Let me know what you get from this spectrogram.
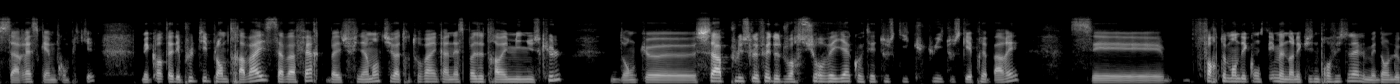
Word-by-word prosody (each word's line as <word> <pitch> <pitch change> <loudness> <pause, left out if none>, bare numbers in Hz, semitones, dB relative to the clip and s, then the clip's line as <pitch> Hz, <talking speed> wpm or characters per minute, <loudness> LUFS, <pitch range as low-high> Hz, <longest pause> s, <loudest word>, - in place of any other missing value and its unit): ça 100 - +1
reste 125 +2 +1
quand - - +1
même 105 - -8
compliqué. 105 - -12 0.5
Mais - - +3
quand 130 -1 -2
tu - - 0
as - - 0
des 115 - 0
plus 165 - -7
petits 160 +2 -1
plans 130 -2 0
de 125 - -12
travail, 150 - +3
ça 190 - -1
va 120 -1 +2
faire 170 +1 +1
que, - - -35
bah, 110 - -2
finalement 120 +7 -1
tu - - 0
vas - - +3
te - - -9
retrouver 135 +1 -2
avec 130 -2 -2
un 115 +1 0
espace 130 +3 -2
de 130 - 0
travail 115 -1 +1
minuscule, 120 - -2 0.5
donc, 110 0 -9
heu, 105 -1 -1
ça 150 +8 +12
plus 150 0 -3
le 140 - +3
fait 160 - +4
de 130 - +4
devoir 125 0 -3
surveiller 140 -1 +1
à - - -1
côté 130 -2 -7
tout 140 - -8
ce - - -5
qui 130 -1 -12
cuit, 135 0 -9
tout - - -10
ce - - -1
qui - - -1
est - - +4
préparé, - - -2 0.5
c'est 95 -1 -3 0.3
fortement 140 -3 0
déconseillé, 135 +1 -2
même 130 -4 0
dans 115 - +2
les 120 - -1
cuisines 125 -1 -6
professionnelles. 135 +2 -5
Mais 105 -2 -7
dans 110 +1 -6
le 110 - -7
125 Hz, 265 wpm, -25 LUFS, 110-140 Hz, 0.5 s, ça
